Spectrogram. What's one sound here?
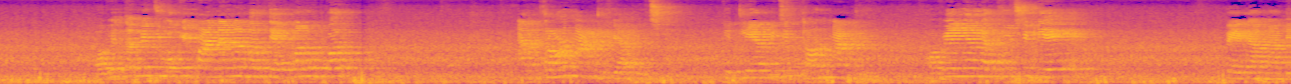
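A middle-aged woman speaks clearly, as if teaching, close by.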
